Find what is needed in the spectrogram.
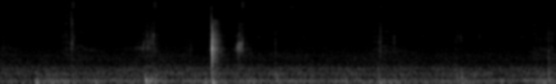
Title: Cracking My Knuckles✊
